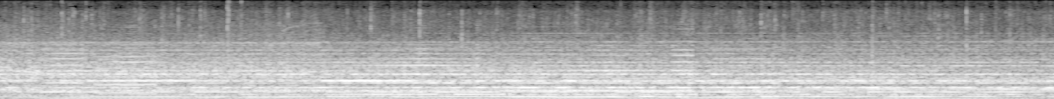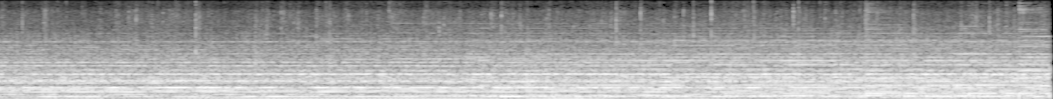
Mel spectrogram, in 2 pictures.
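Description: Ambient electronic music: layered, sustained drone tones held over a steady hiss flecked with fine crackles.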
